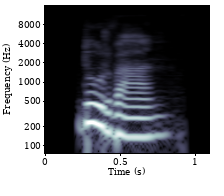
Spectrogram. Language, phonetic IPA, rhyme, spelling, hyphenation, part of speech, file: Hungarian, [ˈdurvaːn], -aːn, durván, dur‧ván, adverb, Hu-durván.ogg
- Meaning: 1. roughly, rudely 2. coarsely 3. roughly, approximately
